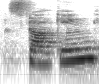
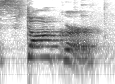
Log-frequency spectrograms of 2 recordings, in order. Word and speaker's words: stalking: It's not stalking, it's stalking. How do you say the thing that hangs on the fireplace at Christmas? A stocking. And how do you say this? Stalking. No, it's not the same word. Stocking and stalking. No. Yes, I promise. Because it's stalker. Stalker. No. Like an aw sound. Stalker.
